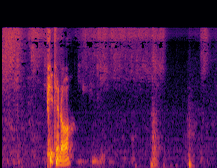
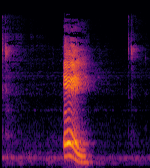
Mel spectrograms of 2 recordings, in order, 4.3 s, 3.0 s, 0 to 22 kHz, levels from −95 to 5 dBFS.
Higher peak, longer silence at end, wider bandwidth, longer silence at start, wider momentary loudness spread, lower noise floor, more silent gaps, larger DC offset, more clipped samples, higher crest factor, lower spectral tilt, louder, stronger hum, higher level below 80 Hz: about the same, 0 dBFS vs -2 dBFS; second, 0.2 s vs 1.25 s; second, 11.5 kHz vs 14 kHz; second, 0.05 s vs 1.25 s; about the same, 24 LU vs 24 LU; second, -51 dBFS vs -62 dBFS; neither; neither; neither; about the same, 22 dB vs 22 dB; first, -4 dB/octave vs -1.5 dB/octave; about the same, -17 LUFS vs -15 LUFS; neither; first, -44 dBFS vs -76 dBFS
